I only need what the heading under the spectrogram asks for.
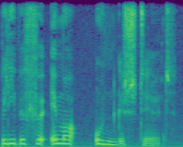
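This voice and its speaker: A woman's voice: medium pitch, slow pace, mellow, pitched above the performer's own voice. A woman voicing a pompous, sentimental male rooster who boasts grandly. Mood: grandiose. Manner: grandiose, self-important.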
